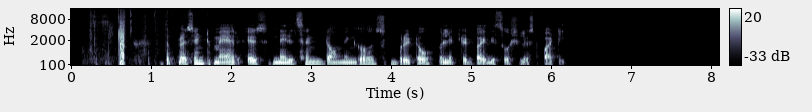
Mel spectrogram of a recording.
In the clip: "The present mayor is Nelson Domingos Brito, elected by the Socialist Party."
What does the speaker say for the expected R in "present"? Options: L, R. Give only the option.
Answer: R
